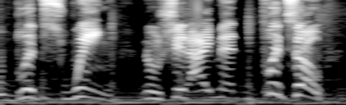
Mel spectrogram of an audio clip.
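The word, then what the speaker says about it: Blitzø: No shit, I meant Blitzo. No, wait, the O is silent.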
